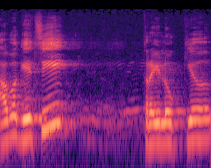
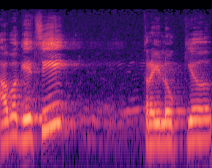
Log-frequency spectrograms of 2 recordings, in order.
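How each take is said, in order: First: It is said as avaghechi trailokya. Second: The same.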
